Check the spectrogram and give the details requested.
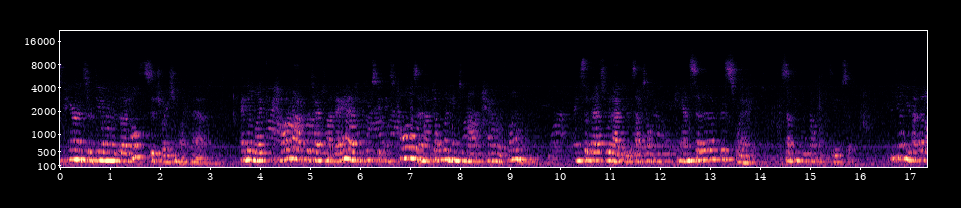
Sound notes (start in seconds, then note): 4.0 child in audience chatters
